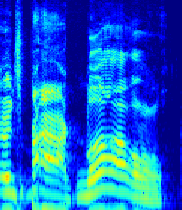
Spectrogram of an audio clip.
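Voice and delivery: high, amazed, awed voice with stretched-out "whoa". Imagining the real jacket coming back out: Adam Simber impression. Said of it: "That's my Adam Simber impression".

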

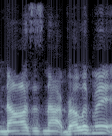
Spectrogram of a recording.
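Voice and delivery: ordinary talk, nothing marked

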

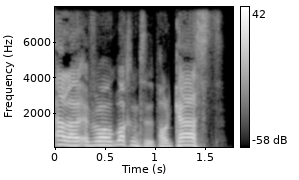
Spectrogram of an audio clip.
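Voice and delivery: put-on English accent. A host opens a podcast where everyone picks an accent, fake english accent. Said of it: "I'll do English".

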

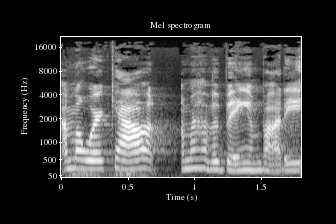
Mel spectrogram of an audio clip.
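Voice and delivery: usual speaking voice

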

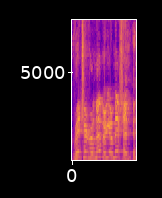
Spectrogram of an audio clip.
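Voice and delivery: very high, drawn-out shout. Playing a character at a feast, calling across the room: yelling in character. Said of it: "And then I yell from the back of the room".

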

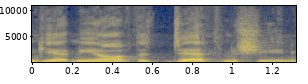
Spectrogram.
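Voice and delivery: ordinary talk

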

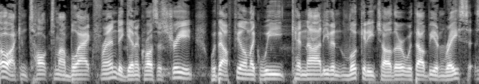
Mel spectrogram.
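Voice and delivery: ordinary talk, nothing marked

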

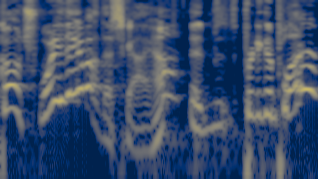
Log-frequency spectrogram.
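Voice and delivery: high, hopeful, eager, fan-like enthusiasm. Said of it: "And I would say".

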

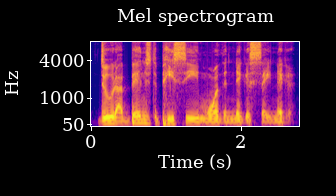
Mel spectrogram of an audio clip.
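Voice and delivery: plain

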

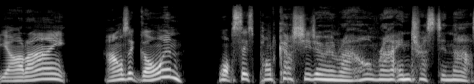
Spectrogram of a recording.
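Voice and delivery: Manchester (Mancunian) accent. Speaker who lived in Manchester shows how people there talk, Manchester accent. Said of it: "a real Manchester accent's like that".

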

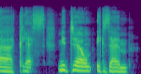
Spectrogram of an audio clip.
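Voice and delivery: put-on French accent, very slow. Retelling a video of a French exchange student: imitating a French exchange student. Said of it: "he imitates a French exchange student".

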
